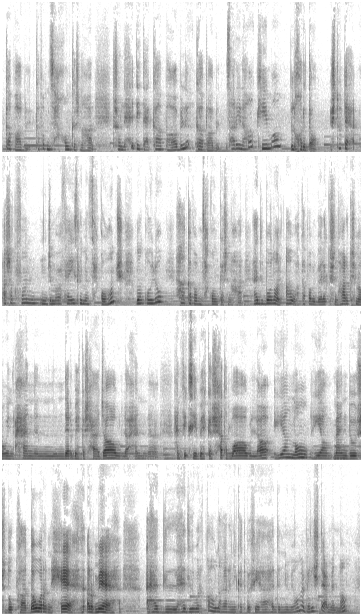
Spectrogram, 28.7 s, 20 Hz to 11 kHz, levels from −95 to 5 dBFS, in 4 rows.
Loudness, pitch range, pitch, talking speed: -30 LUFS, 185-245 Hz, 200 Hz, 150 wpm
